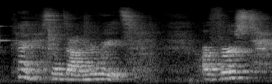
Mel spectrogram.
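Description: A woman's high-pitched voice with ordinary pitch variation, amid strong room echo and light background noise. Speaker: fitness instructor. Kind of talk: workout instruction. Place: home room. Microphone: camera far.

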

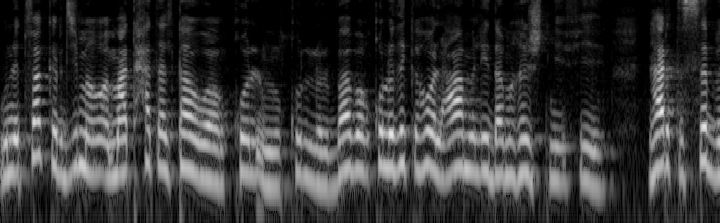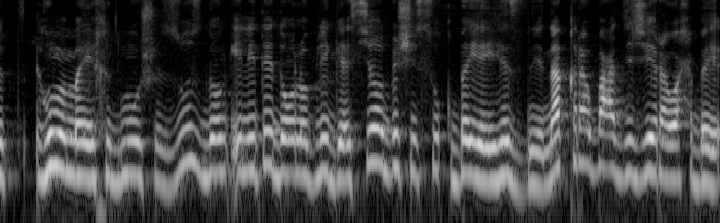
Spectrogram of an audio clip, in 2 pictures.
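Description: Speech rushes by at a very fast pace with hardly any pauses and ordinary pitch variation. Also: woman. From Tunisia, Bizerte; Tunisia. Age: 20s. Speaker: activist; guest. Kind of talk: testimony. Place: studio.

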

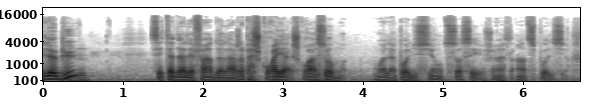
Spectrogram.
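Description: With a dark, mellow tone and vocal fry, a man talks at a moderate pace in a fairly low pitch with ordinary pitch variation, his loudness swinging widely and his pauses long and frequent. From Quebec. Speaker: singer; guest. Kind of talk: interview. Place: studio.

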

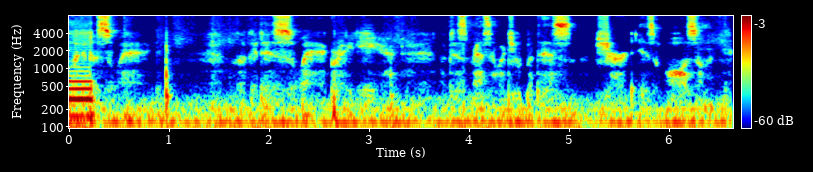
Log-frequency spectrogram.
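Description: Whispering, a man talks at a fairly slow pace with long, frequent pauses. His loudness swings a lot. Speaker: ASMR creator. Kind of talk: ASMR personal attention, casual talk to camera. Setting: recorded on a phone without a mic. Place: home room. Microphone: phone near.

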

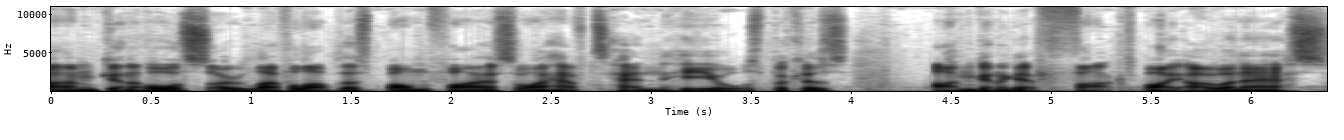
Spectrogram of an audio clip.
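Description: With a British accent, a man speaks at a moderate pace in an animated tone, his pitch very deep and low. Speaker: gaming streamer. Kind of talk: live gameplay commentary.

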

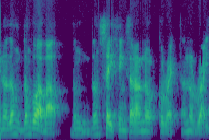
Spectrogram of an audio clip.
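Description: With faint music in the background, a man speaks at a fairly slow pace in an Argentine accent. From Argentina. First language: Spanish. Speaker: former footballer and coach; coach. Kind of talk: casual interview. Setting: video call. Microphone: video call.

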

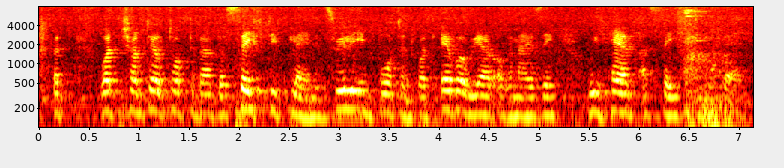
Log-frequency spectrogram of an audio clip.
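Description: A woman's very deep, low-pitched voice at a moderate pace, fairly even in intonation, over noticeable background noise. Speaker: activist coordinator. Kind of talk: rally speech. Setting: outdoor vigil and rally. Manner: earnest, conversational. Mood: earnest, organizing. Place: office. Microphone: camera far.

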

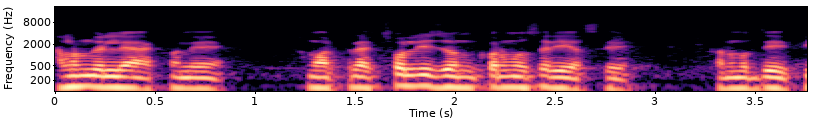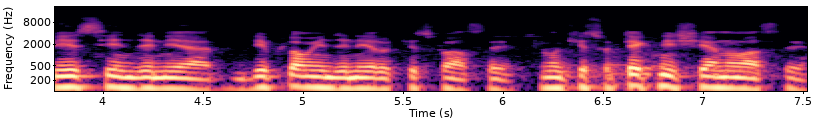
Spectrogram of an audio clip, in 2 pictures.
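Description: A man's dark, mellow voice at medium pitch, monotone and flat in intonation. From Bangladesh, Faridpur district. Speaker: vocational training centre owner, former migrant worker. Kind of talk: testimony.

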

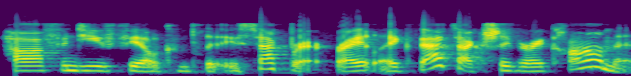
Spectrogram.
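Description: Lively intonation from a woman with a medium pitch. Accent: New York State. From upstate New York. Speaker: game designer and professor. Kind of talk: interview.

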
